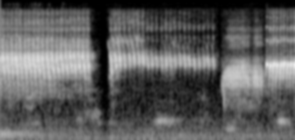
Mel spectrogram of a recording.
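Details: Canary masteran song for tutoring caged songbirds: long rolling buzzy trills held at one pitch, a steadier pulsed trill, then short harsher rattles ending on a bright ringing buzz.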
